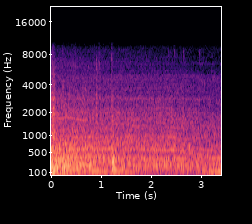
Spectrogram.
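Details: Idling vehicle engine with a brief knock and mechanical rattles during an afternoon safari drive; no animal calls stand out.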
